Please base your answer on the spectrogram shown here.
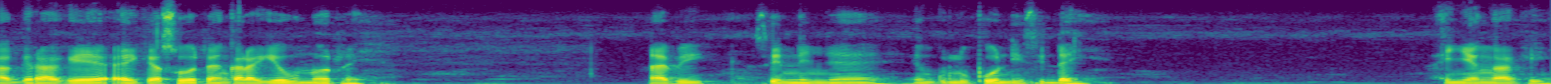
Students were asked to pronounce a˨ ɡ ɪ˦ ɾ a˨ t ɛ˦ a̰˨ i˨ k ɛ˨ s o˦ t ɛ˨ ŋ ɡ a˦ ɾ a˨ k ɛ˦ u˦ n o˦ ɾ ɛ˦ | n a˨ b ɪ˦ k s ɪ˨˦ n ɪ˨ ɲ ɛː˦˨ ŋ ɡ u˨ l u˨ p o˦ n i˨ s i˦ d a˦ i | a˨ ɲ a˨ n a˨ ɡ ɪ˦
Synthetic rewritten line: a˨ ɡ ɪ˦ ɾ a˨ k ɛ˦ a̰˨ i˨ k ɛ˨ s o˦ t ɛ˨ ŋ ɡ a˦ ɾ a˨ k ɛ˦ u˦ n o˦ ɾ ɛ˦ | n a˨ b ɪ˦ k s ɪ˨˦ n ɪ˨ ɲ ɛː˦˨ ŋ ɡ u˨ l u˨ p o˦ n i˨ s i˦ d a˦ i | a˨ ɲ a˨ ŋ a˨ k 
